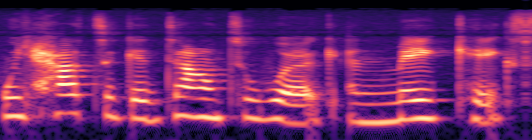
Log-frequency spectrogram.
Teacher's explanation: we had to, vynechali sme d, to get down, vynechali sme t, and make cakes, vynechali sme d for the charity event. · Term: elision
